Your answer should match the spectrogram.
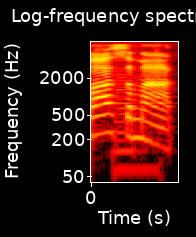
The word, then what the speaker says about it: สมาธิ: ทง สะ อิ ค่ะ เมื่อ อ่าน ออก เสียง แบบ ที่ 1 ออก เสียง ว่า สมาส หมาย ถึง การ นั่ง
